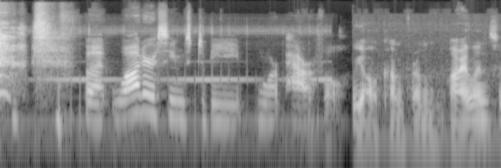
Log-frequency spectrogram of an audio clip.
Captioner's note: laughs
